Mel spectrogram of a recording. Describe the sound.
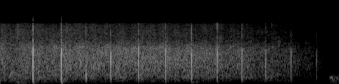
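Audience applause at Westminster Chapel welcoming a visiting bishop: a dense wash of clapping with several sharper claps standing out, tapering off toward the end.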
